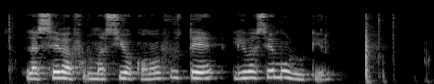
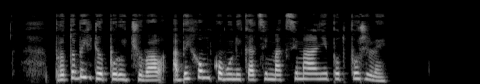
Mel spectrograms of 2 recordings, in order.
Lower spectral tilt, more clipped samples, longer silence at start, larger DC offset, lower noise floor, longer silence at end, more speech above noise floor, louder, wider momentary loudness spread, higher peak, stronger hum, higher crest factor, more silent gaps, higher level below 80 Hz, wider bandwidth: second, -2.5 dB/octave vs -4.5 dB/octave; neither; second, 0.25 s vs 0.55 s; neither; second, -52 dBFS vs -77 dBFS; second, 0.6 s vs 0.95 s; second, 35 dB vs 56 dB; first, -18 LUFS vs -21 LUFS; first, 13 LU vs 7 LU; about the same, -2 dBFS vs -2 dBFS; neither; about the same, 16 dB vs 20 dB; neither; first, -62 dBFS vs -70 dBFS; about the same, 11.5 kHz vs 11.5 kHz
